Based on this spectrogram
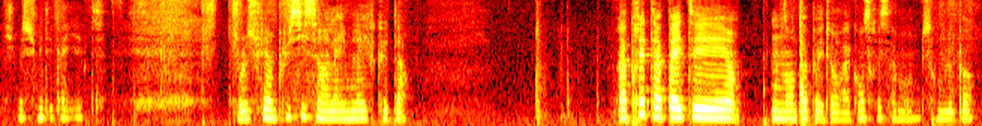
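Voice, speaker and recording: Woman makeup artist on a live stream, chatting with viewers, lots of euh and trailing off, middle pitch. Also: darkish tone. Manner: chatty and loose, answers viewer comments as she works; frequent fillers and trailing off mid-sentence.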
